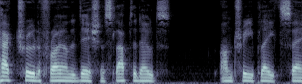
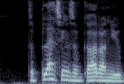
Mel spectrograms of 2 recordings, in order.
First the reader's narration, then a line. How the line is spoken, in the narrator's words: Buck Mulligan cried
